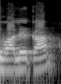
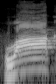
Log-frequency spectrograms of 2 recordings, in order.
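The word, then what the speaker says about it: walk: आ sound नहीं होके वाक नहीं होके क्या हो रहा है वक हो रहा है और इस एल का आप कोई उच्चारण नहीं करेंगे इसको वाल्क नहीं पढ़ेंगे अगर आप इसको वाल्क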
